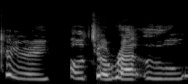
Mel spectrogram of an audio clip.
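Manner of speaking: very high put-on voice; exaggerated high-pitched reassurance, stretched at the end; concerned drag queen. Fellow performer offering to cancel the show, high put-on sympathy.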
